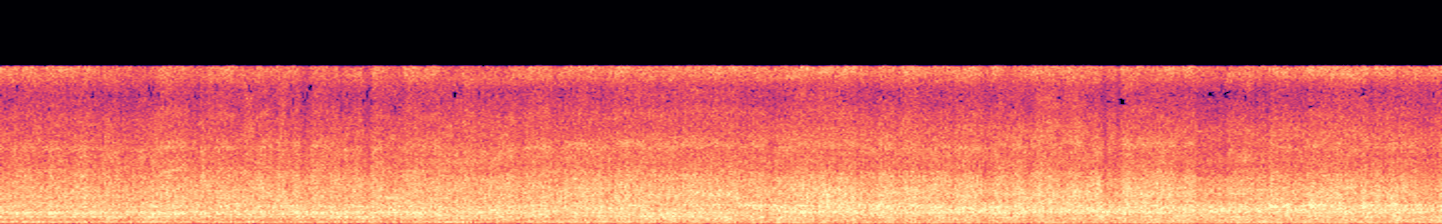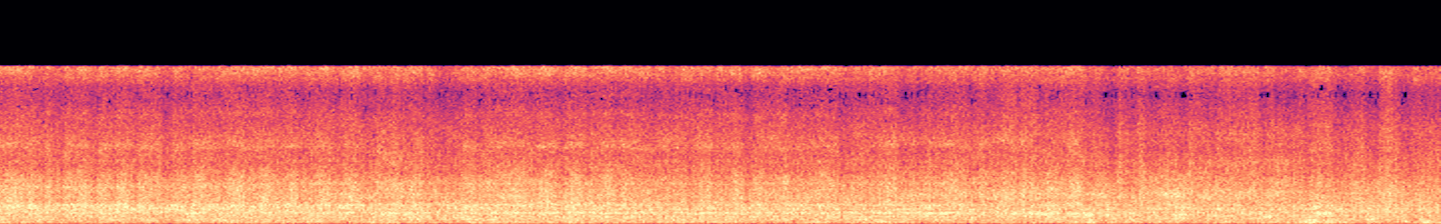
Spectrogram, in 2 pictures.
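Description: High-pressure water jet spraying onto a window-type air conditioner's coil and metal chassis as it is washed. It makes a steady, loud hiss with no breaks.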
